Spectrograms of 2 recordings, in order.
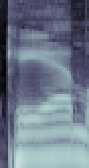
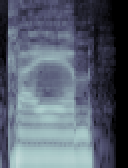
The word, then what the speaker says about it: Kayyem: One of the key voices raising alarms on this issue was Juliet KM. Her last name is spelled K-A-Y-Y-E-M, KM or Kayem.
